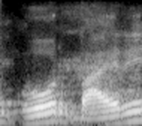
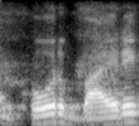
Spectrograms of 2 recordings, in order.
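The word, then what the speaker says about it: ঘরে বাইরে: Original Bengali में इसको घोर बायरे कहा गया, या स्पेलिंग इसका घेर बायरे।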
